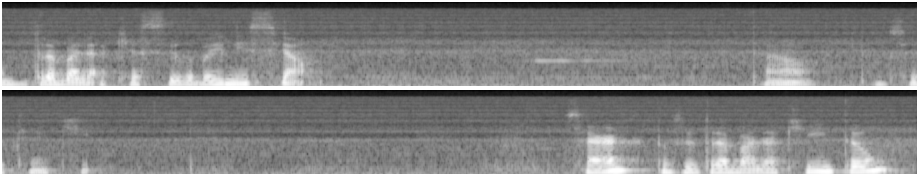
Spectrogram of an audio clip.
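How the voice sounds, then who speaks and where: A woman teaching a screen-recorded software tutorial in a chatty way, full of diminutives and check-ins with the viewer. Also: lowish voice, gravelly, slight background noise, poor audio.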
